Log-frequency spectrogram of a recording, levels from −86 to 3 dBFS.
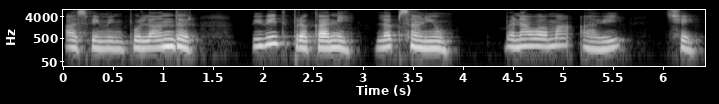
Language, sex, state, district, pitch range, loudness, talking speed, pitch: Gujarati, female, Gujarat, Valsad, 195-225 Hz, -19 LUFS, 95 wpm, 205 Hz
